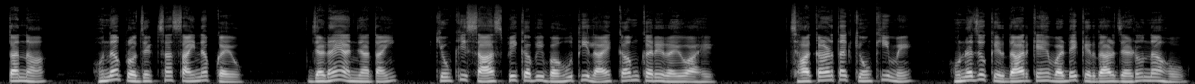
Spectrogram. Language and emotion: Sindhi, neutral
